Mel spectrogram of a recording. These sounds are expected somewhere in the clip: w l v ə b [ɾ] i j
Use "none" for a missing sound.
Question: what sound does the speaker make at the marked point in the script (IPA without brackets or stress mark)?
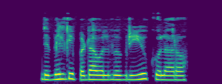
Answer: ɾ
